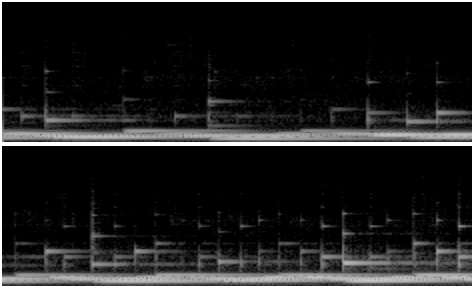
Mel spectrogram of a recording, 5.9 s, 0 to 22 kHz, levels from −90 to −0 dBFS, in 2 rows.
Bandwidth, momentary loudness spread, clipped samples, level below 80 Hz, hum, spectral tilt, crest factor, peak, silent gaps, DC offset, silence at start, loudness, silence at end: 3.2 kHz; 8 LU; under 0.1%; -72 dBFS; none; -12 dB/octave; 12 dB; -14 dBFS; none; under 0.1%; 0 s; -27 LUFS; 0 s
